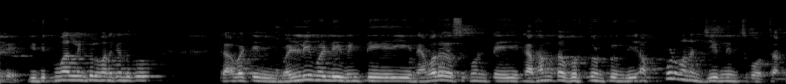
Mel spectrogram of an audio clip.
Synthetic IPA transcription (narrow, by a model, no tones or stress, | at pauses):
ʈeːid̪ikumaːɾliŋkulumɐnɐk̬end̪uku | kaːbɐʈːimɐɭːiːmɐɭːiːʋiɳʈeːiːnɛmɐɾɐesukuɳʈe̞ːiːkɐt̪ʰɐnt̪ɐːɡuɾt̪ːuɳʈund̪iɐpːuɽumɐnɐmd͡ʒiːɾniɲt͡ʃu̥kɔːʋɐt͡ʃːɐːm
